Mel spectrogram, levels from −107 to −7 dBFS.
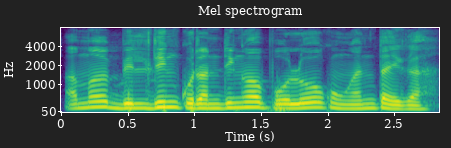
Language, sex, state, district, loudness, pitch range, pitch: Wancho, male, Arunachal Pradesh, Longding, -14 LUFS, 150-180 Hz, 160 Hz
